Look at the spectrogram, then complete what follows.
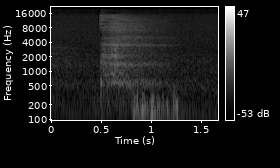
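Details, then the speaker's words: Hiccup in a school-age vlogger at night while watching TV and eating pizza: a sudden sharp intake of breath followed by a brief throaty, voiced catch. "and have the hiccups which is not very good for you know YouTube"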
